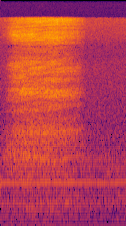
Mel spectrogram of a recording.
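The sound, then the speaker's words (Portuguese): A deep breath drawn in during a guided meditation, a steady airy hiss that holds for over a second and then eases off, with no talk. “Vamos inspirar.”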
